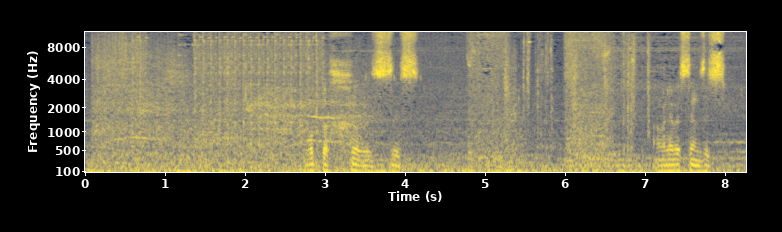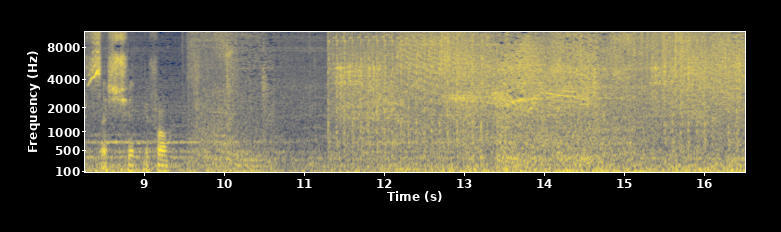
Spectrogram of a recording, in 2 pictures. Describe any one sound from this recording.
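A gun fires loud shots.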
